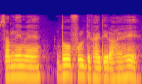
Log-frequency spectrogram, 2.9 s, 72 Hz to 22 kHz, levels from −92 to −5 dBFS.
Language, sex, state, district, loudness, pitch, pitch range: Hindi, male, Arunachal Pradesh, Papum Pare, -13 LUFS, 120 Hz, 115-125 Hz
